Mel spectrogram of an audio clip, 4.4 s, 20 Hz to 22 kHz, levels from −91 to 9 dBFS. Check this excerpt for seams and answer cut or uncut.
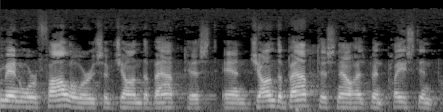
cut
